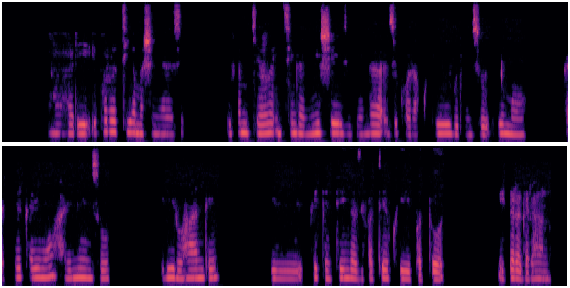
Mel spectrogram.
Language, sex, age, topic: Kinyarwanda, female, 25-35, government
